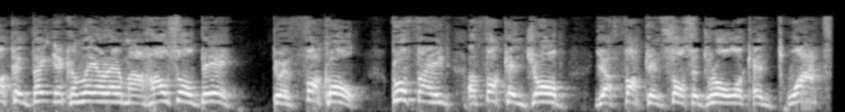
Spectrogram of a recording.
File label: Angry Irish Guy Swearing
